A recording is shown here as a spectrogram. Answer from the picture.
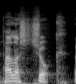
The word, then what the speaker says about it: Palaszczuk: Yeah, Palaszczuk. That's it. Palaszczuk. It's SHCH sound.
